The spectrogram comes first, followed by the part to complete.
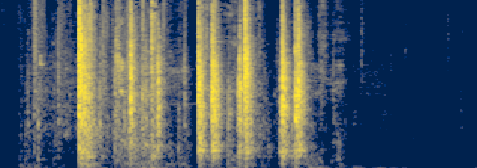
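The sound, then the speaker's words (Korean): A heavy storehouse door thuds shut, followed by a run of sharp wooden clunks and rattles as a wooden bar is set across it, fairly loud, then quiet. Guk Gyeong-in's men are locking Princes Imhae and Sunhwa and their attendants inside a storehouse within the fortress. “저들이 밖으로 나오지 못하도록 창구문을 닫고 빗장을 걸어라.”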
